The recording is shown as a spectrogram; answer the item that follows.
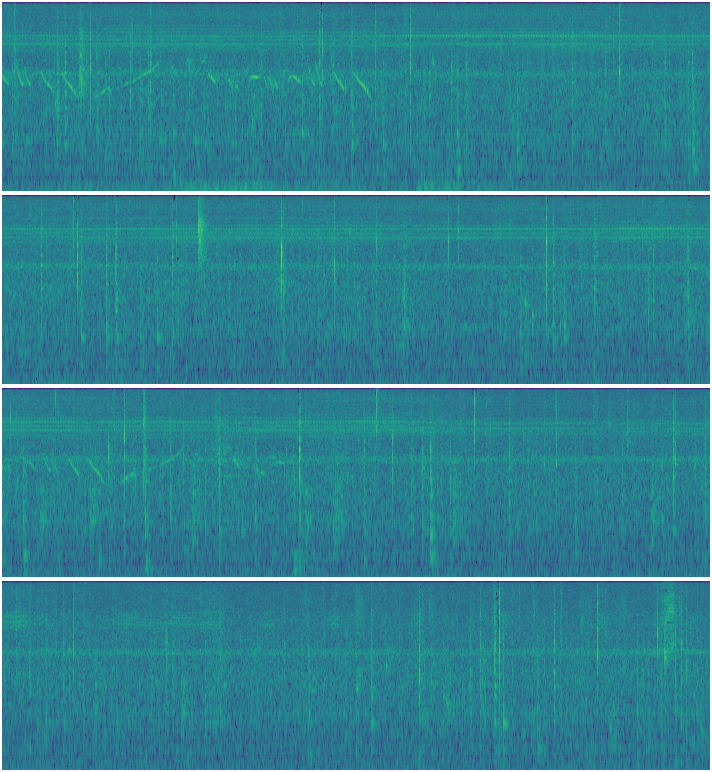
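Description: Steady rain pattering on a window pane, mixed with the small irregular pops and crackles of a wood fire. A low rumble swells a couple of seconds in and fades again.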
